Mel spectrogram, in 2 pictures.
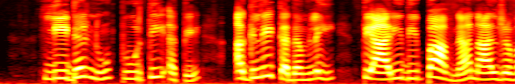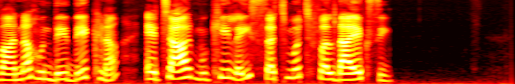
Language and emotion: Punjabi, happy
